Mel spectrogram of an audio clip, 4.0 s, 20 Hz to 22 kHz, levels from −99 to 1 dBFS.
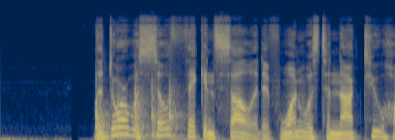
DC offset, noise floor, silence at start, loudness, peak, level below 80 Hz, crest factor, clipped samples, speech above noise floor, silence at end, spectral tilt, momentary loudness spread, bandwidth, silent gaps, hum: under 0.1%; -58 dBFS; 0 s; -24 LUFS; -8 dBFS; -48 dBFS; 16 dB; under 0.1%; 35 dB; 0 s; -5 dB/octave; 5 LU; 13.5 kHz; none; none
